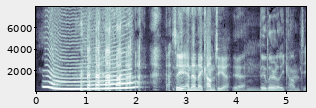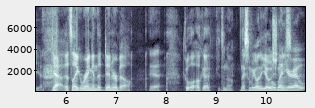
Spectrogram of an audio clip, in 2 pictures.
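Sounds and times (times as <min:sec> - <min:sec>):
person imitating a whale call: 0:00.0 - 0:02.1
laughter: 0:00.8 - 0:03.0
speech: 0:02.8 - 0:10.7.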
